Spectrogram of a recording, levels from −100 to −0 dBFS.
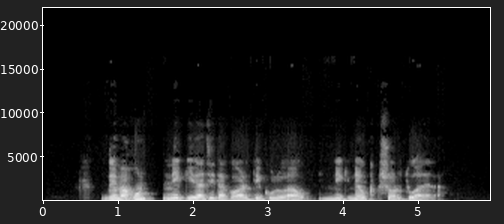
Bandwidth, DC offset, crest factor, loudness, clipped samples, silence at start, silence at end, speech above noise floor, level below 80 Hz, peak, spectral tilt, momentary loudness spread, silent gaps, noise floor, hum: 7 kHz; under 0.1%; 18 dB; -20 LUFS; under 0.1%; 0.8 s; 0.65 s; 66 dB; -66 dBFS; -2 dBFS; -8.5 dB/octave; 10 LU; none; -84 dBFS; none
